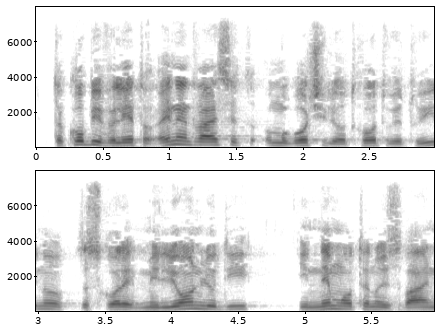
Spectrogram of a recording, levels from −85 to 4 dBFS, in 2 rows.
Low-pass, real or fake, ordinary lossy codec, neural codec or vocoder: 7.2 kHz; real; none; none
